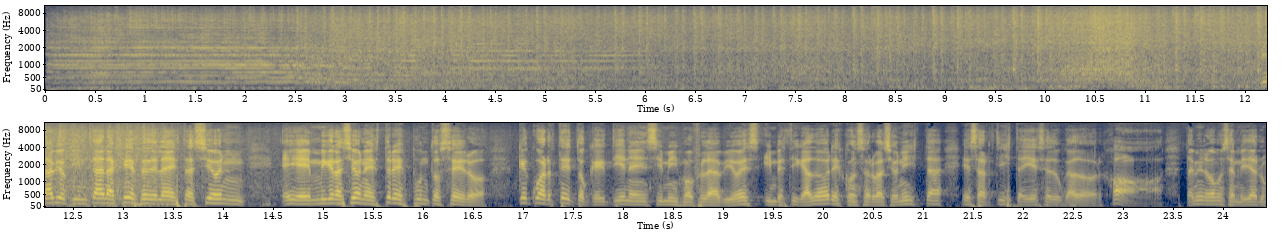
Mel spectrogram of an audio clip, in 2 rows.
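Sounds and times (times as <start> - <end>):
train horn: 0.0 - 6.5
train moving on rails: 0.0 - 14.7
speech: 12.2 - 24.4.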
